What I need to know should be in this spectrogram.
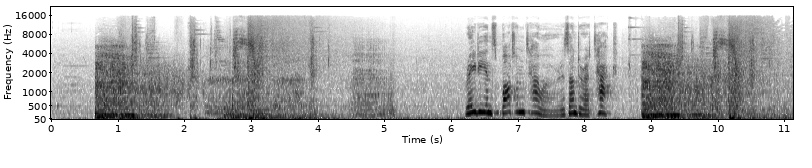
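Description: Magic spells whoosh and crackle amid clashing blows in a fight.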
